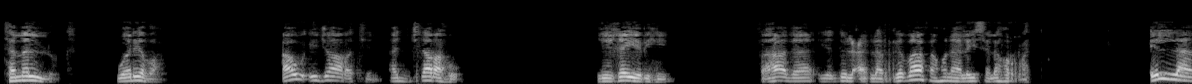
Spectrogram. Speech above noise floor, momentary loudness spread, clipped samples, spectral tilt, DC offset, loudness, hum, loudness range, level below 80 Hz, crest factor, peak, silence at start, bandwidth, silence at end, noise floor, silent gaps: 69 dB; 16 LU; under 0.1%; -6.5 dB/octave; under 0.1%; -20 LUFS; none; 2 LU; -66 dBFS; 18 dB; -4 dBFS; 0.05 s; 8 kHz; 0 s; -87 dBFS; none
